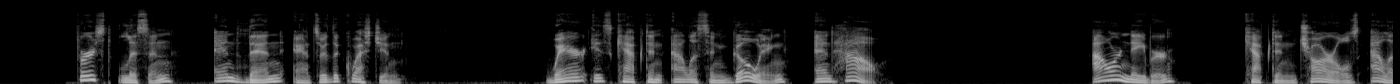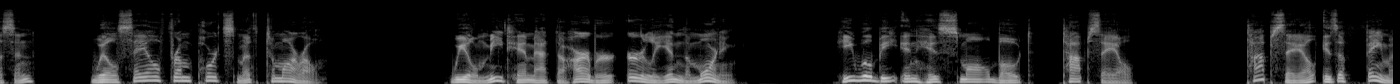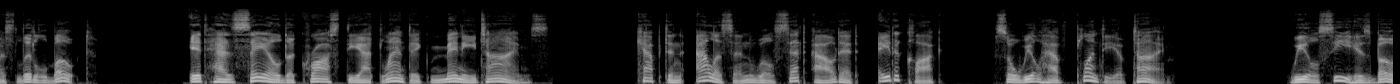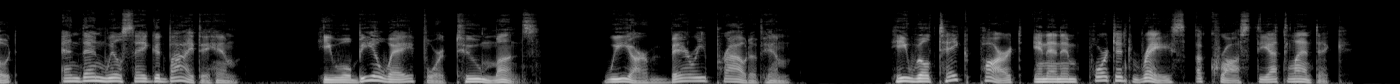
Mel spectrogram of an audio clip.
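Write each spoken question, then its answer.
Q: Where is Captain Allison going and how?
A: He is sailing across the Atlantic, in a race, in his small boat Topsail.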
